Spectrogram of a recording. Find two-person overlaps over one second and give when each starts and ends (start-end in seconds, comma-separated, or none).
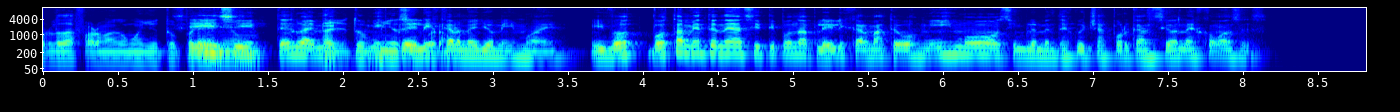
0.8-2.8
